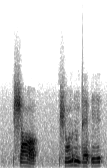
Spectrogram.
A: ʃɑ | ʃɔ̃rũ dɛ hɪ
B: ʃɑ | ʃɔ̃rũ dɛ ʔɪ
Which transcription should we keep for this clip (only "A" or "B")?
B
